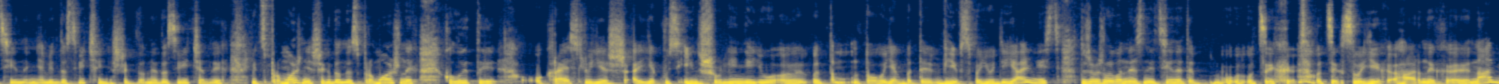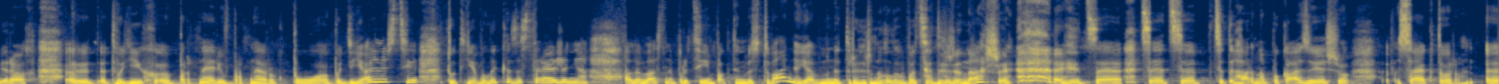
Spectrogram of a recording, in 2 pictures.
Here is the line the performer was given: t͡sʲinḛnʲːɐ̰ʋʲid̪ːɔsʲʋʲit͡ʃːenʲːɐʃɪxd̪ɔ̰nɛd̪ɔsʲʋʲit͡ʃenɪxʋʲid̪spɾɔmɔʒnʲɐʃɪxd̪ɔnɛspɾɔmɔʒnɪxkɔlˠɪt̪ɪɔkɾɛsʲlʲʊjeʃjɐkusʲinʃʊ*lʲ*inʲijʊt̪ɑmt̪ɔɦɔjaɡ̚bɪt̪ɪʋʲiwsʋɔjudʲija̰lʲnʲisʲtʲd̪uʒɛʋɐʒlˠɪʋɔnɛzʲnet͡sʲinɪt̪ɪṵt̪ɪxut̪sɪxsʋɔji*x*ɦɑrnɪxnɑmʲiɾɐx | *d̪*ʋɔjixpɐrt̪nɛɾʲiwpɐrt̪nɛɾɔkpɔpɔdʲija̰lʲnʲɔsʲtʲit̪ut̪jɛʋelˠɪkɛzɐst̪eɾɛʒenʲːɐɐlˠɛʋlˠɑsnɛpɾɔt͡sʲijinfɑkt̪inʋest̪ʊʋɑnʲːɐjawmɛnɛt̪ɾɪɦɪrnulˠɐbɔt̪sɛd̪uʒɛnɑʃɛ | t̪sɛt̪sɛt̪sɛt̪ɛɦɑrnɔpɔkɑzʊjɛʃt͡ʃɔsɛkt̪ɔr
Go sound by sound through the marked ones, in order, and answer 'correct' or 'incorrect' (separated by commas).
correct, correct, incorrect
